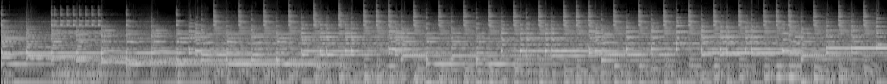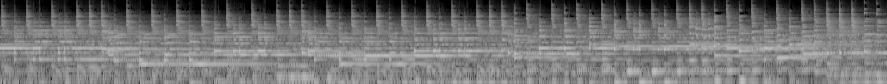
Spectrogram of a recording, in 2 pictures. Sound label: Thunder & Lightening March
